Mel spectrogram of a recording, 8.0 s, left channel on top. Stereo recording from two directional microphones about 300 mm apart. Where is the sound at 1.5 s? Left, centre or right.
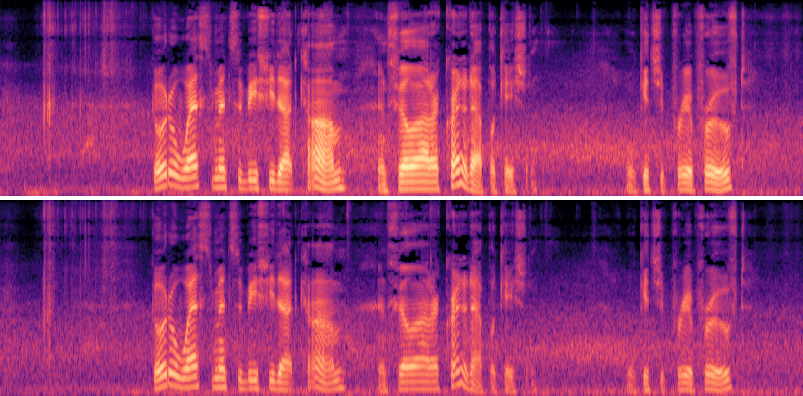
Centre.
